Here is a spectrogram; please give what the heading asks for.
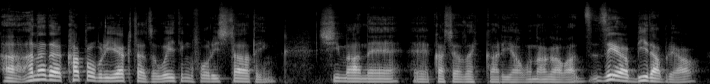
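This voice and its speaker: A man with a Japanese accent, a professor answering seminar questions in halting English and repeating words for emphasis. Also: mid-range voice. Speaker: professor, expert speaker.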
